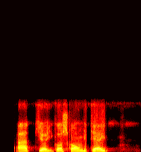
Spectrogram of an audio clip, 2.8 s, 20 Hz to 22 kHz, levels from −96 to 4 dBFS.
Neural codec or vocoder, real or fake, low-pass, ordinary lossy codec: codec, 16 kHz, 6 kbps, DAC; fake; 7.2 kHz; Opus, 16 kbps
